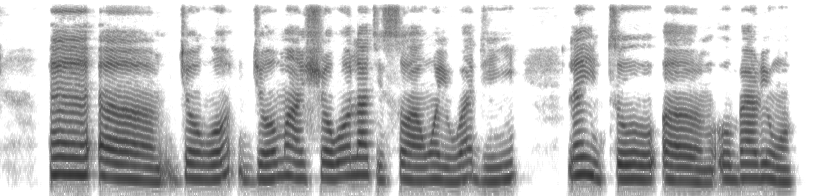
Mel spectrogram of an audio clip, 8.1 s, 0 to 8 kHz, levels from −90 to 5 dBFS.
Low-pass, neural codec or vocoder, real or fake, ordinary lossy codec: 7.2 kHz; none; real; none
